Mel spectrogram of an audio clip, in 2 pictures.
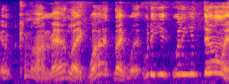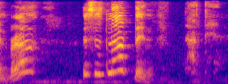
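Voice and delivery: high, mocking, nonchalant brush-off; unbothered Madara. Madara shrugging off Sasuke's attack, high mocking scoff. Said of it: "He's like".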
